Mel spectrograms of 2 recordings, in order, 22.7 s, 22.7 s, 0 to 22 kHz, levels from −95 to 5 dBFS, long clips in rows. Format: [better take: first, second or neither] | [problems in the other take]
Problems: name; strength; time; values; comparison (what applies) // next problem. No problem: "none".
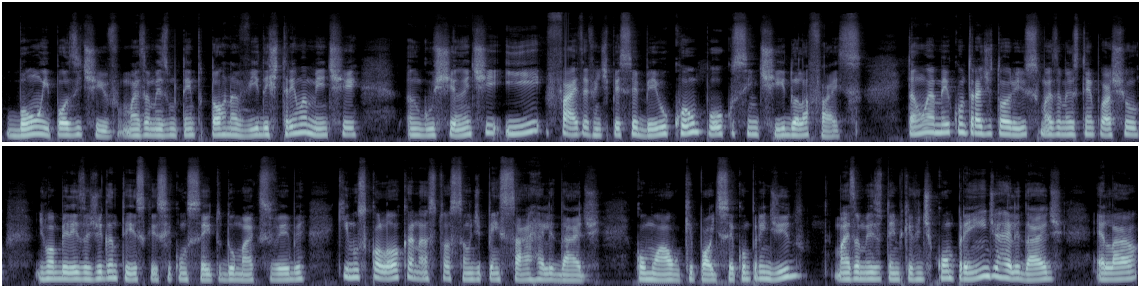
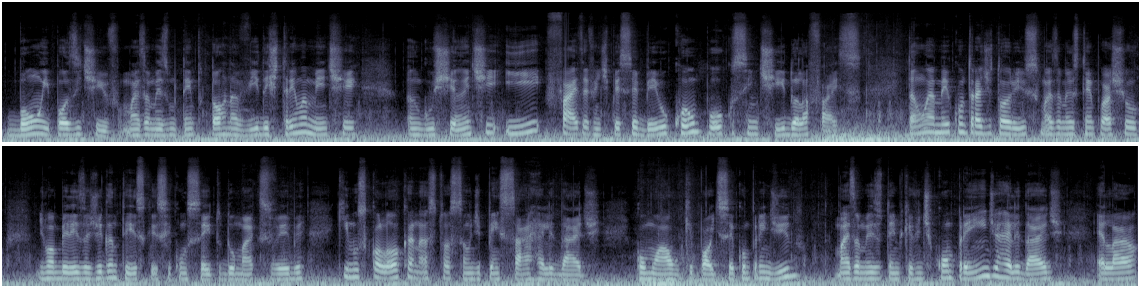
first | wind noise on the microphone; occasional gusts; 20 dB below the speech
